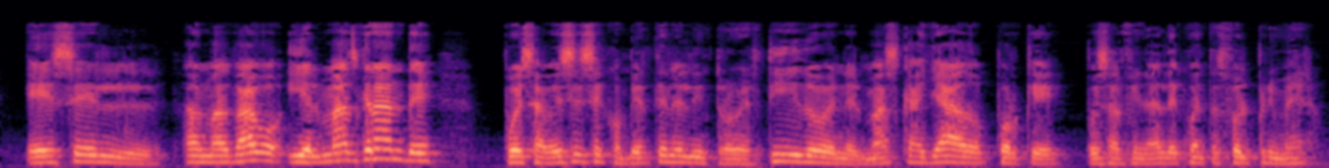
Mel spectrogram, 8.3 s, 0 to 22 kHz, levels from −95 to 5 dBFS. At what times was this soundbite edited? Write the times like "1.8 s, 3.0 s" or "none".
1.2 s

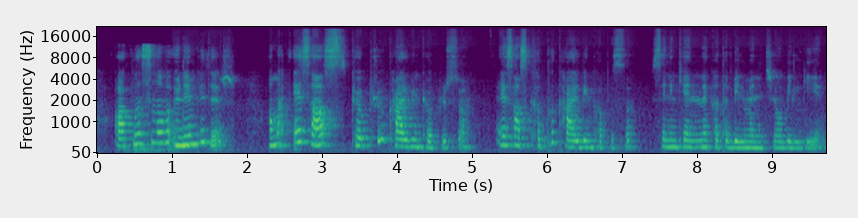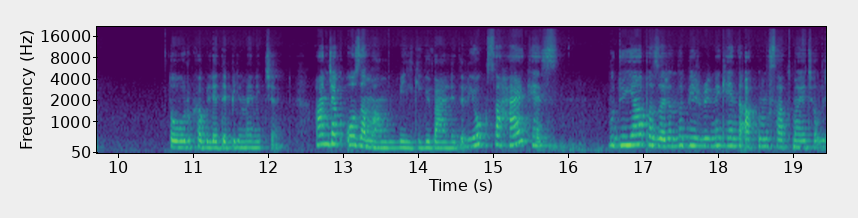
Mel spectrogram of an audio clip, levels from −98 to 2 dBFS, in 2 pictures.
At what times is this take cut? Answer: 7.4 s

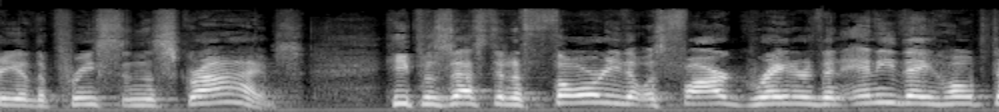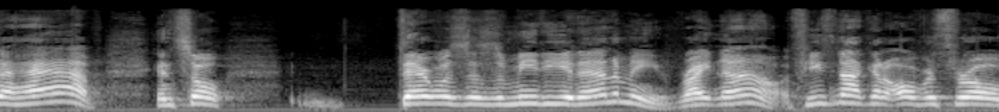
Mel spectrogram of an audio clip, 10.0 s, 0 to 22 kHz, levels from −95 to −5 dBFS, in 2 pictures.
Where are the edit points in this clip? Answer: none

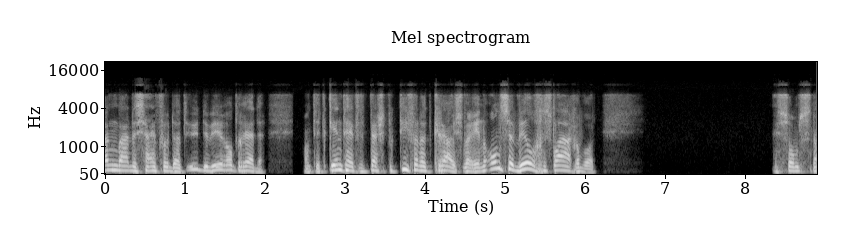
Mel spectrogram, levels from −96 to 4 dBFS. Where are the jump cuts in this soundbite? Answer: 2.3 s

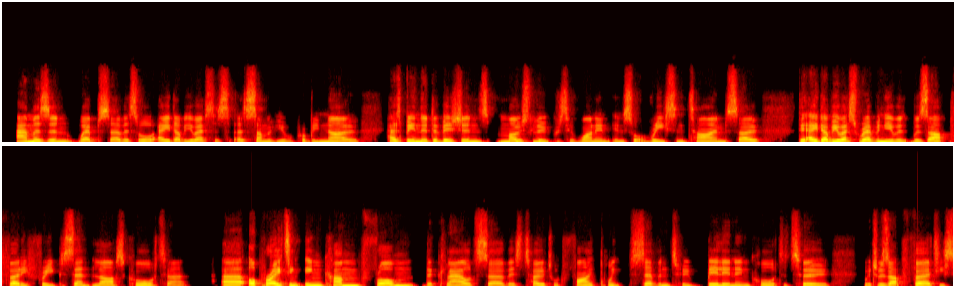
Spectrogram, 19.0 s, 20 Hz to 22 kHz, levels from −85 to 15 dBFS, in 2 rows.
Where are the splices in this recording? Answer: 11.6 s

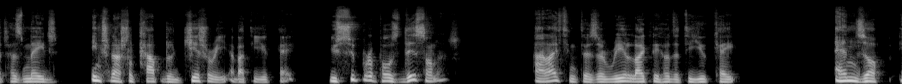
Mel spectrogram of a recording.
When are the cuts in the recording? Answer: 3.2 s

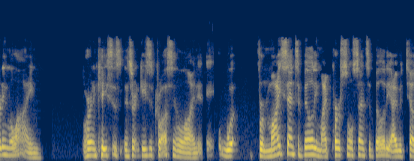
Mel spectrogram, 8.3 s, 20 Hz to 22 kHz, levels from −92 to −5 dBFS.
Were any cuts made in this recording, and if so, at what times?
4.3 s

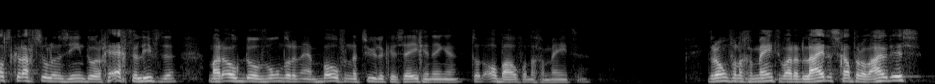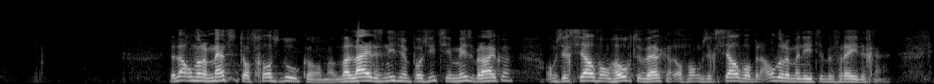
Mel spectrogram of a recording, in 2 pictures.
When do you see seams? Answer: none

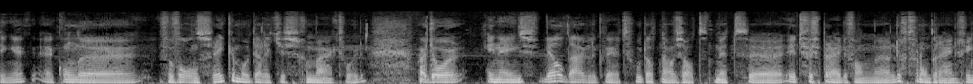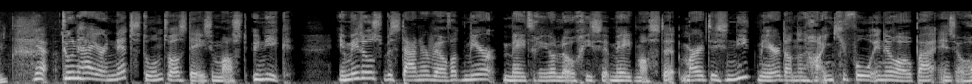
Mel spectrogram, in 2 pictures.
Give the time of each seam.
10.3 s

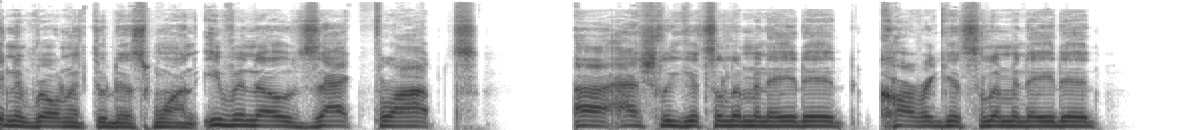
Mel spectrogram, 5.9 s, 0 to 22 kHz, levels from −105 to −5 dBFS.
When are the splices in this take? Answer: none

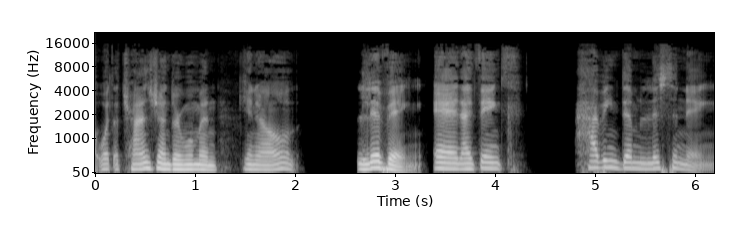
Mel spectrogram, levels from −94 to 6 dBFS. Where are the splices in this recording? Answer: 1.4 s, 3.3 s

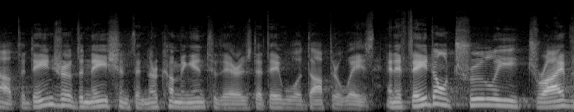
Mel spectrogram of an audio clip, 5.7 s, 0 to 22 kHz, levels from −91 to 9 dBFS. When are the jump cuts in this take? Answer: 3.7 s

